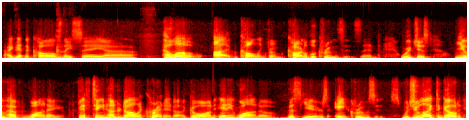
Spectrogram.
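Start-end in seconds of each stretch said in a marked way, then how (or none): 2.4-13.9 high, slow sing-song sales voice; chirpy cruise caller. Retold or imitated. Mocking the cruise scam caller, high and slow sing-song. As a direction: play the overly bright telemarketer pitching a prize.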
